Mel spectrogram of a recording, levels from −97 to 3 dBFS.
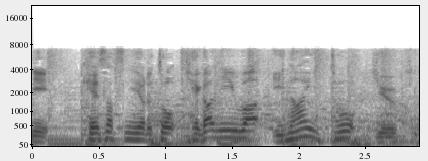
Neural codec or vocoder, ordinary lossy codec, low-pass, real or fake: none; none; 7.2 kHz; real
